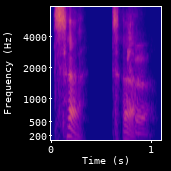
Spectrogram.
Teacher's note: a longer t, almost towards an S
